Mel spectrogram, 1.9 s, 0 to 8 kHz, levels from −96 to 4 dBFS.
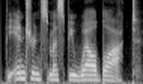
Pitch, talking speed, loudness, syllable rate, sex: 170 Hz, 190 wpm, -18 LUFS, 5.2 syllables/s, female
